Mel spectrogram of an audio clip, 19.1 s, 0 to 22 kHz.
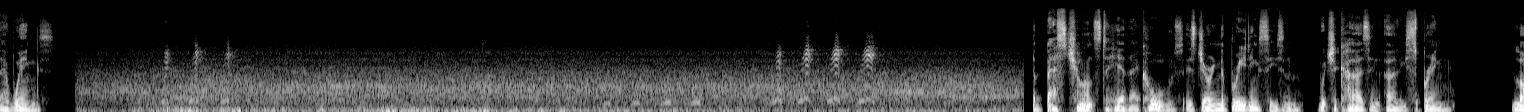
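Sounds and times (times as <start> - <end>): owl sharp high calls: 2.0 - 3.0, 9.6 - 11.0
owl hooting: 2.0 - 3.1, 7.5 - 8.8, 9.6 - 11.1.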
